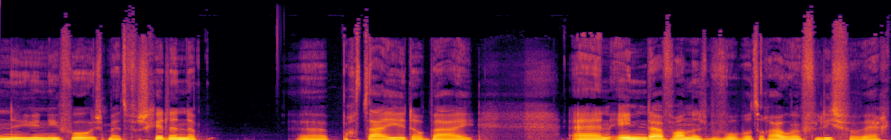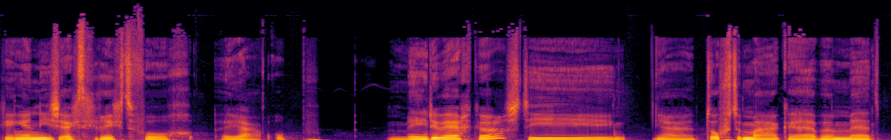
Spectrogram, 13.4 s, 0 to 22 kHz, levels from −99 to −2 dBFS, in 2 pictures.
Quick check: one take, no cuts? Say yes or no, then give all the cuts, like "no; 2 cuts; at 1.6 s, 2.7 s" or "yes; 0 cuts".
yes; 0 cuts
